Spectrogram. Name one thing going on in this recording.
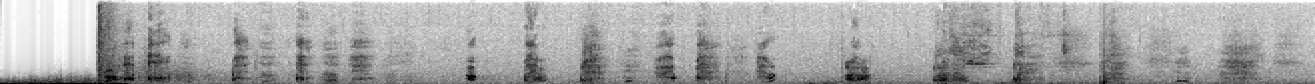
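A man speaks haltingly in a strained, pained voice.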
